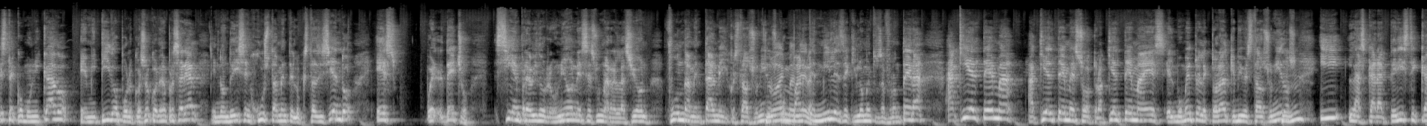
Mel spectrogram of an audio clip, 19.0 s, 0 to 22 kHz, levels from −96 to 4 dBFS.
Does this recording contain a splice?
no; 0 cuts

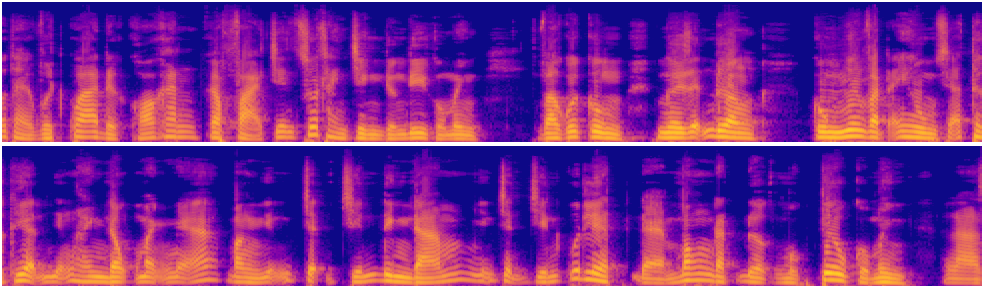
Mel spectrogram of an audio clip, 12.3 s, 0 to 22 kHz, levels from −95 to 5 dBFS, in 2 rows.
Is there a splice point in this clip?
no; 0 cuts

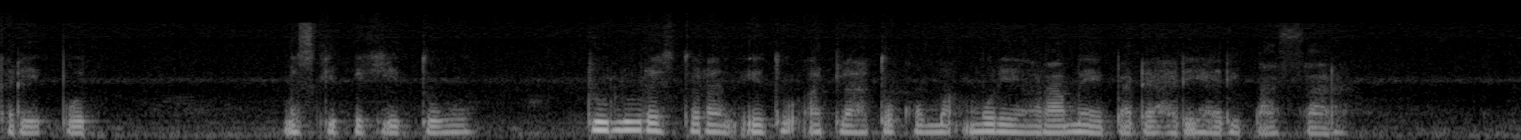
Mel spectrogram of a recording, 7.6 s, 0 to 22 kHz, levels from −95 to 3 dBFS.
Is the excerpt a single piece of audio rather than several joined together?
yes; 0 cuts

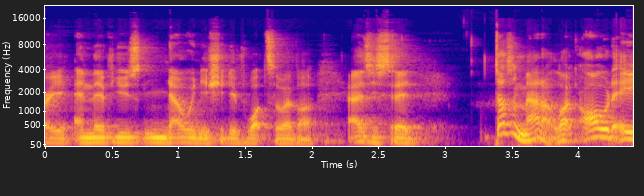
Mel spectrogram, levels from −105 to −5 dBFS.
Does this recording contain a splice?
no; 0 cuts

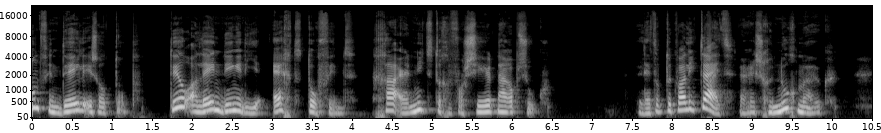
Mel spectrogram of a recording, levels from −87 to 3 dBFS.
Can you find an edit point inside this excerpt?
no; 0 cuts

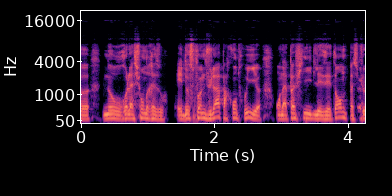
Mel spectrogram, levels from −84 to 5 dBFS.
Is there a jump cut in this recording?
no; 0 cuts

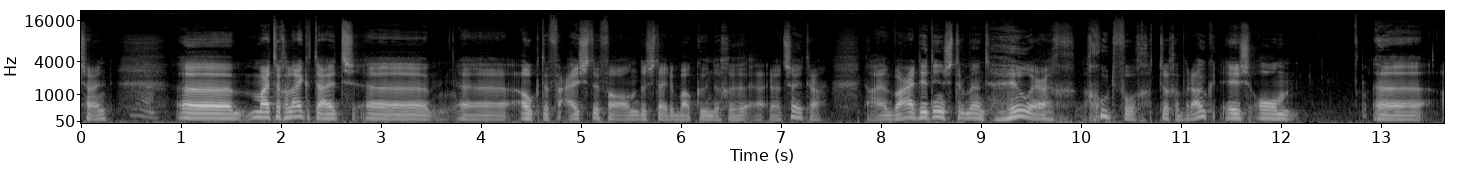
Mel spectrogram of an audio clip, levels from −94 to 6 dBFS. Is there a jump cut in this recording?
yes; 2 cuts; at 6.9 s, 11.3 s

